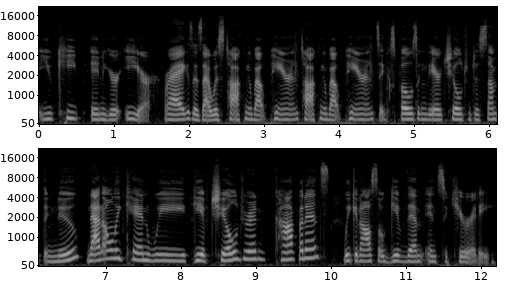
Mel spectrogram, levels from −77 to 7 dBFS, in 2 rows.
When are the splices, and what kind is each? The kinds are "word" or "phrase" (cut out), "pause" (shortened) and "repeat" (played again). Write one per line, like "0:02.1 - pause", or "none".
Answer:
0:01.6 - pause
0:03.5 - repeat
